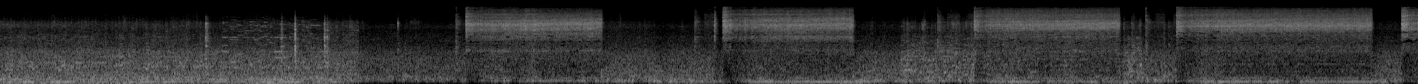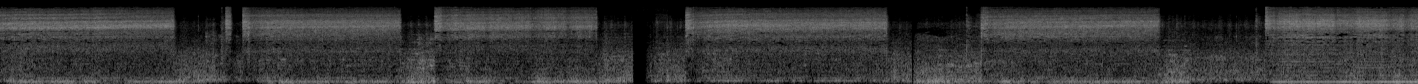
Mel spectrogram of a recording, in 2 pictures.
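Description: TIG welding arc on thin aluminium sheet: a steady hiss with a low buzz under it. It comes in a string of short passes, each starting and stopping abruptly, beginning about five seconds in after a stretch of steady low hum.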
